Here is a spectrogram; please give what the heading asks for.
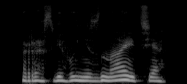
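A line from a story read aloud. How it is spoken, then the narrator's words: Growl. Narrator (Russian): прорычал князь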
